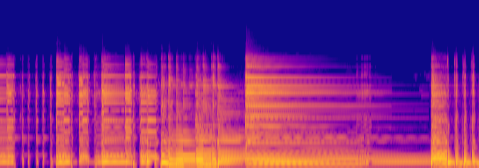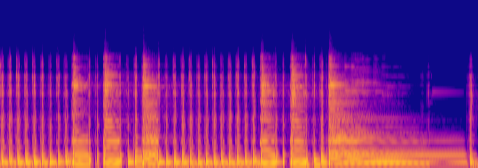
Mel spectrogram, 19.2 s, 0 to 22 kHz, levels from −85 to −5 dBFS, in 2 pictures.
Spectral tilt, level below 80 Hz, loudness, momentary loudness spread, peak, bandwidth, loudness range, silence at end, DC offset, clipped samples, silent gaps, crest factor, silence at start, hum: -8.5 dB/octave; -52 dBFS; -21 LUFS; 12 LU; -4 dBFS; 6 kHz; 4 LU; 0 s; under 0.1%; under 0.1%; none; 16 dB; 0 s; none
